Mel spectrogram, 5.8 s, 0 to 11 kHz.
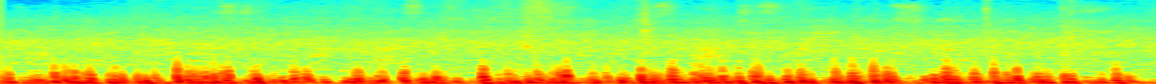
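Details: Kool-Flo SFC2-300B 12-inch three-blade high-velocity fan, new with oil still breaking in: low fluttery rush of air, powerful but quiet, no rattle, tick or scrape; even spin, normal running.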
